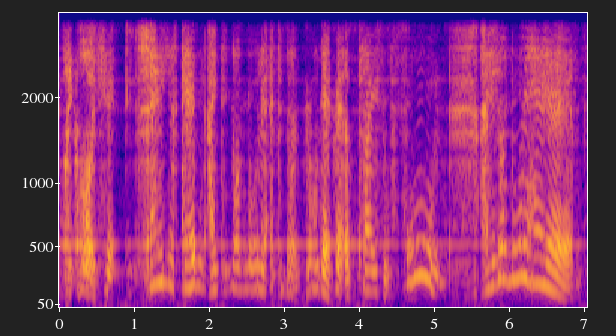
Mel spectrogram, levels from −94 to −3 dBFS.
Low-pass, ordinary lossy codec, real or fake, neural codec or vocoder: 3.6 kHz; none; fake; codec, 24 kHz, 1 kbps, SNAC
